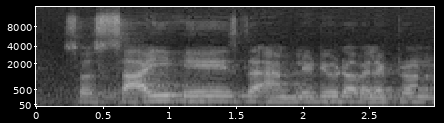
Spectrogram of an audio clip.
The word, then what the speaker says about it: psi: symbol Sai that is written as psi pronounced si so Sai is the amplitude of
